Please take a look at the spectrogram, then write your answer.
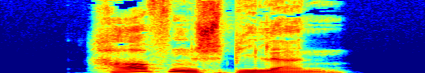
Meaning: dative plural of Harfenspieler
- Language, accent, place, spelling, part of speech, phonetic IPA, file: German, Germany, Berlin, Harfenspielern, noun, [ˈhaʁfn̩ˌʃpiːlɐn], De-Harfenspielern.ogg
